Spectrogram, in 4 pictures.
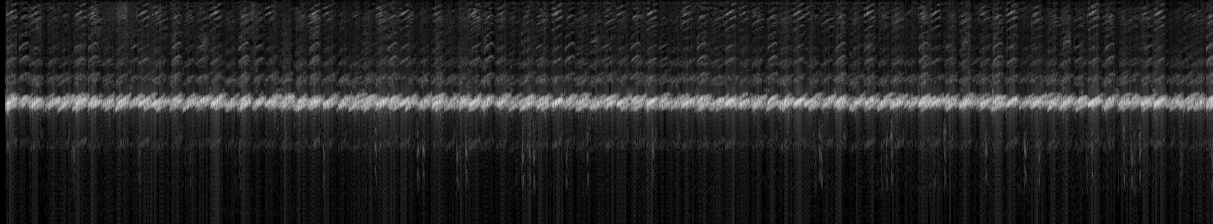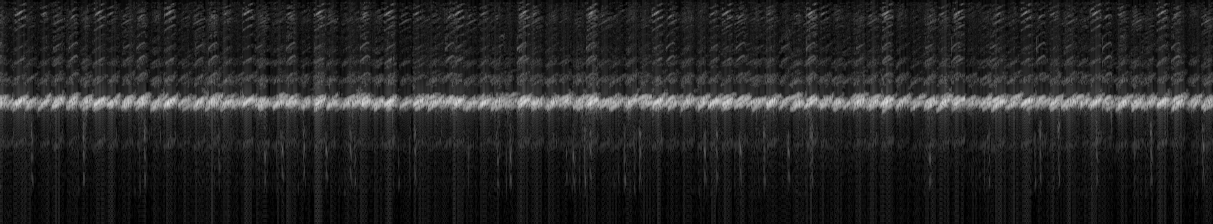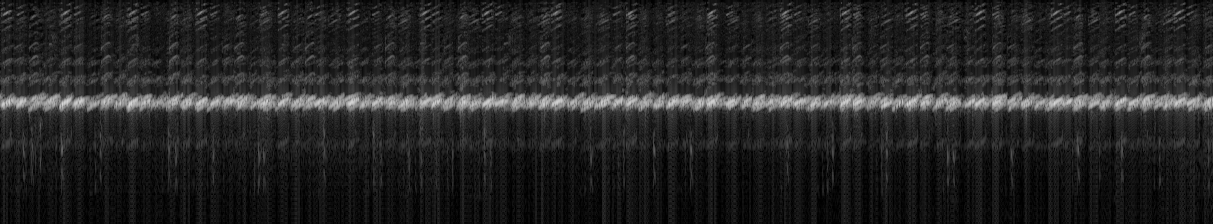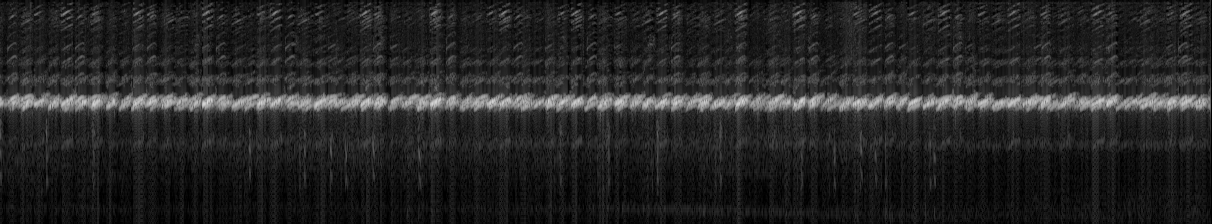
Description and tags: Holy crap these little frogs are loud!! Recorded at a pond near our house.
